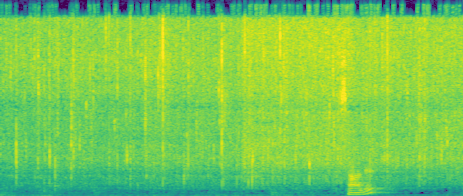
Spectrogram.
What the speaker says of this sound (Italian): La cipolla è già appassita e aggiungiamo i peperoni in padella.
